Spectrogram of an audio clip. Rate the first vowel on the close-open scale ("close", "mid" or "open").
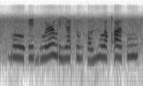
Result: mid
